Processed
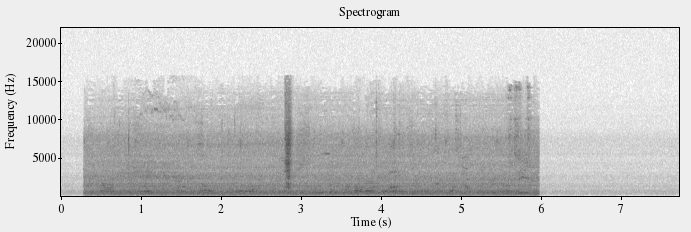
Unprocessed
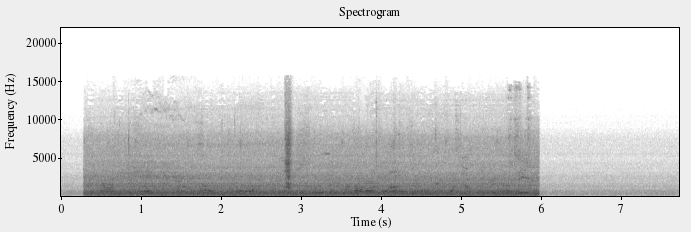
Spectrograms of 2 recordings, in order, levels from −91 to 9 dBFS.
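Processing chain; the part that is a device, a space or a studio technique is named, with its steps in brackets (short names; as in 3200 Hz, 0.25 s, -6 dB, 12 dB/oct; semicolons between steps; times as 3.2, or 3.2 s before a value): turntable without a phono preamp (RIAA curve recording; white noise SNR 33 dB); gain -6 dB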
